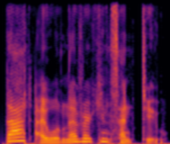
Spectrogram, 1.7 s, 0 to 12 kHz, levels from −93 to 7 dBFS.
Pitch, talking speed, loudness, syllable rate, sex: 220 Hz, 210 wpm, -19 LUFS, 5.4 syllables/s, female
